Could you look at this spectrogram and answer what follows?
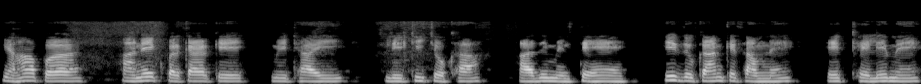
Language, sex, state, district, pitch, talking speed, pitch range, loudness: Hindi, male, Bihar, Jamui, 150 Hz, 115 wpm, 140-160 Hz, -18 LUFS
